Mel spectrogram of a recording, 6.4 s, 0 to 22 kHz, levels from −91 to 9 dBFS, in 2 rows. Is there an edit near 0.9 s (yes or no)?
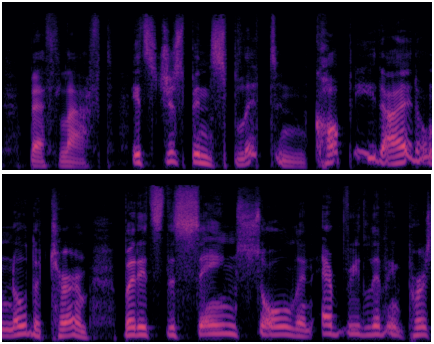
yes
